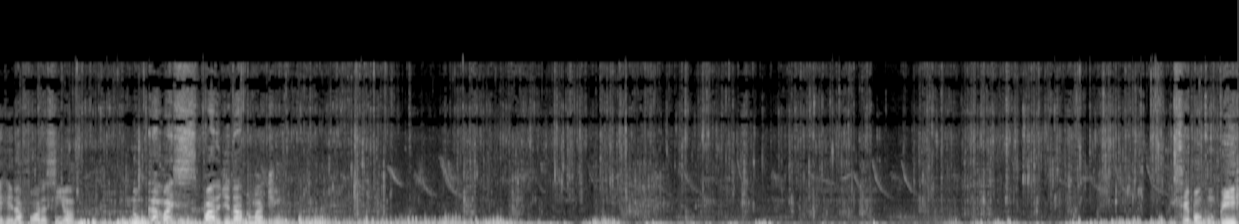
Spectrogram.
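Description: Hands rub and rinse small tomatoes under running water.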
